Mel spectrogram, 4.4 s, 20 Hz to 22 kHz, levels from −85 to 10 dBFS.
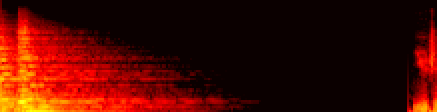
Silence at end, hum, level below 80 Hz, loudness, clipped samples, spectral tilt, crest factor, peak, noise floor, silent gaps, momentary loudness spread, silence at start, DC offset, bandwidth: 0 s; none; -36 dBFS; -20 LUFS; under 0.1%; -5 dB/octave; 22 dB; -2 dBFS; under -90 dBFS; none; 26 LU; 0 s; under 0.1%; 13.5 kHz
